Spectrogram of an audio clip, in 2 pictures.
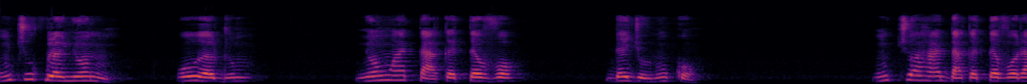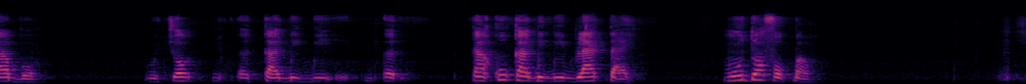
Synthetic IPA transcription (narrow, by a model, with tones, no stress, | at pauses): ŋũ˦t͡ʃu˦k͡plɛ˦ɲɔ̃˦nũ˨ | wo˦ɣɛ˨ɖu˦m | ɲɔ̃˦ŋũ˦a˦t̪a˨kɛ˨t̪ɛ˦vɔ˦ | d̪ɛ˦d͡ʒo˨nũ˦kɔ˨ | ŋũ˦t͡ʃɔ˦a˦ɦã˦d̪a˨kɛ˨t̪ɛ˦vɔ˦ɖa˦bɔ˨ | wo˨t͡ʃɔ˦˨ | ka˨ɡ͡bi˨ɡ͡bi˨ | t̪a˨ku˦ka˨ɡ͡bi˨ɡ͡bi˨bla˦t̪a˨i˨ | me˦wo˦d̪ɔ˦a˦fɔ˨k͡pa˨o˨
